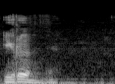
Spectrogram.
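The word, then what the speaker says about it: 일흔: Ireng bukan Ilham Jadi kalau dibacanya lambat maka dibacanya Heaven tapi kalau dengan cepat makanya Irene untuk 80 adalah ya oke yoden 9690 ehem-ehem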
